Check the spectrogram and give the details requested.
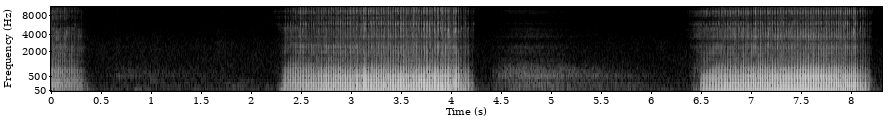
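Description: Loud, rough, buzzing snores about two seconds long, separated by quiet pauses with a faint breath between them, in a small quiet room.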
